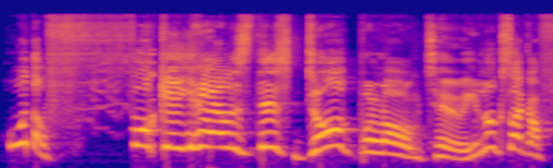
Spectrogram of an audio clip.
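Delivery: high, loud outraged shout; furious Doctor Crackett. Acted. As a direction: explode at the strange dog. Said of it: "Doctor Crackett ... goes".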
